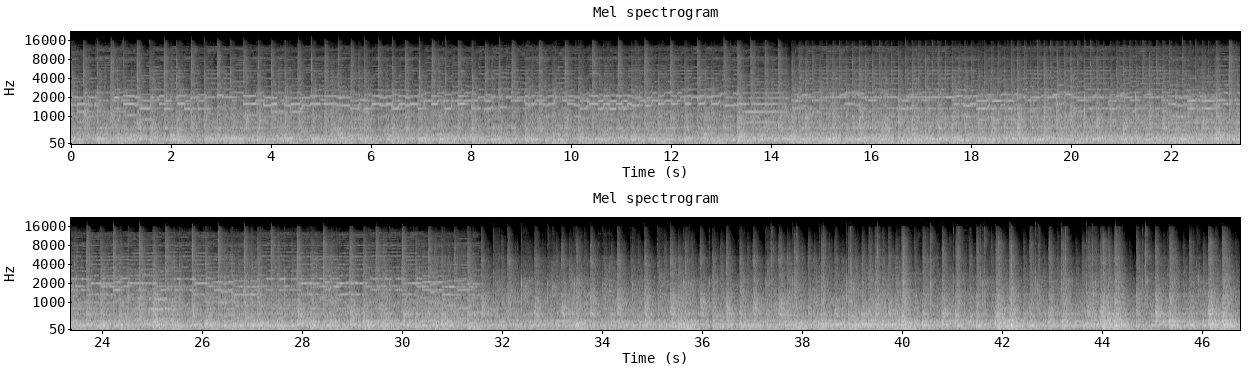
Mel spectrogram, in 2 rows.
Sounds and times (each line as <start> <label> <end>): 0.0 band playing 32.0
